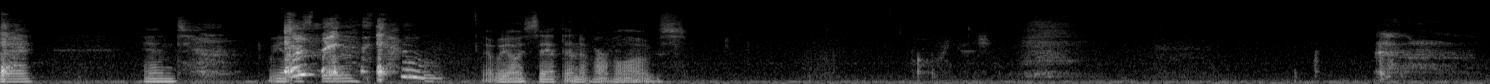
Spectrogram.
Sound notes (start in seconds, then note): 9.1 whispering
